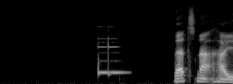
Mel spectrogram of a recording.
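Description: A phone gives a short electronic chime.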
